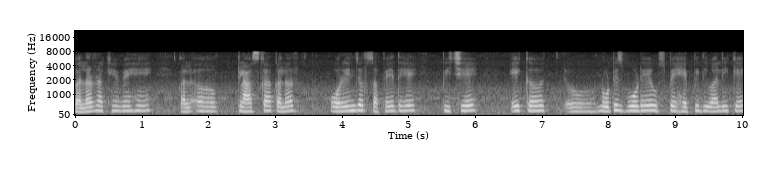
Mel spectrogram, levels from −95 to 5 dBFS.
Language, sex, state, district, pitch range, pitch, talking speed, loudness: Hindi, female, Bihar, Jahanabad, 205-230 Hz, 220 Hz, 140 wpm, -17 LUFS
